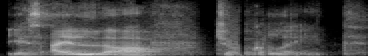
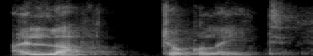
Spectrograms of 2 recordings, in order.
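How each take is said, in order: First: Love held long, slow and open. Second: Love cut short into a quick T, flowing into chocolate; short clipped loved. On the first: Teacher showing students the present tense, long love. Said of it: "La F suena muy larga". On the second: Teacher showing the past tense, love cut short. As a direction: clip love off fast like loved. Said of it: "ese love tiene que ser más corto". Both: Shown as a demonstration.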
